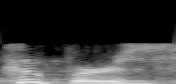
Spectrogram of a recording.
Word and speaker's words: Cowper: His last name is spelled C-O-W-P-E-R. I always thought it was Cowper.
